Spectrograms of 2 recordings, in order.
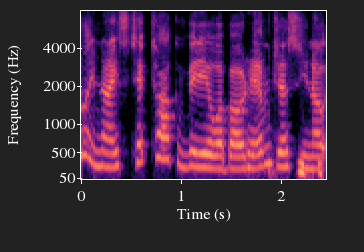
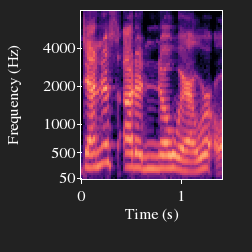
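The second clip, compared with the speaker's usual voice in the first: ordinary talk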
